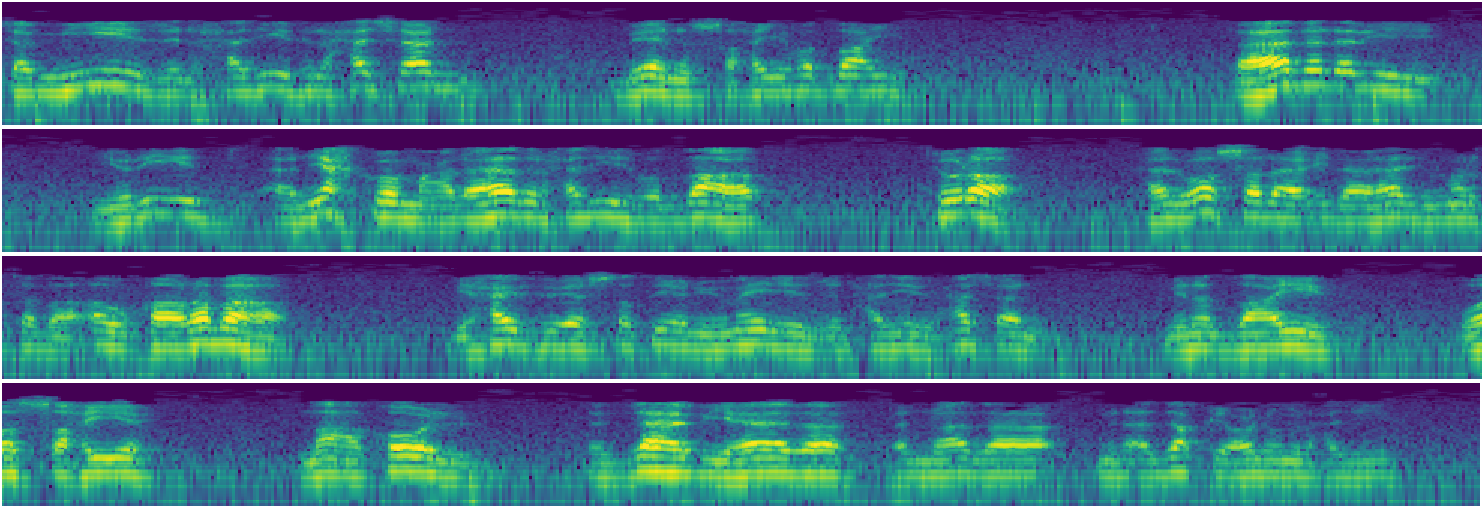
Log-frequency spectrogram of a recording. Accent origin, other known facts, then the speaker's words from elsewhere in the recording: Syria; وهذا كانوا إلى حد قريب عندنا في سوريا يمتطيه طبقة معينة من الناس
